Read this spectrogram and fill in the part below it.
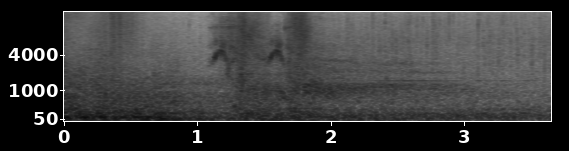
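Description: Incendio fire spell cast in Hogwarts Legacy inside a cave: a short burst of whooshing, crackling flame effects with bright swooping tones lasts about a second, over a steady low ambient rumble.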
